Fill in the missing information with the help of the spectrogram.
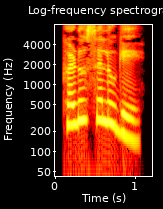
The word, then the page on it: ಕಡೆಸಿಲ್ಕು: kaḍesilku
